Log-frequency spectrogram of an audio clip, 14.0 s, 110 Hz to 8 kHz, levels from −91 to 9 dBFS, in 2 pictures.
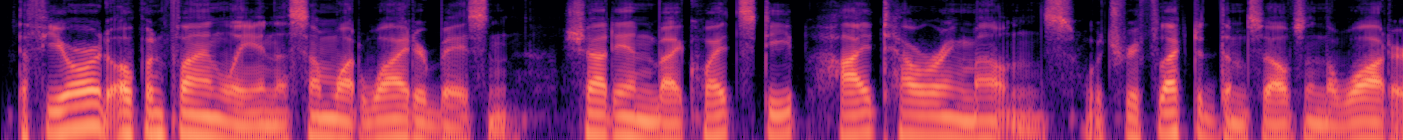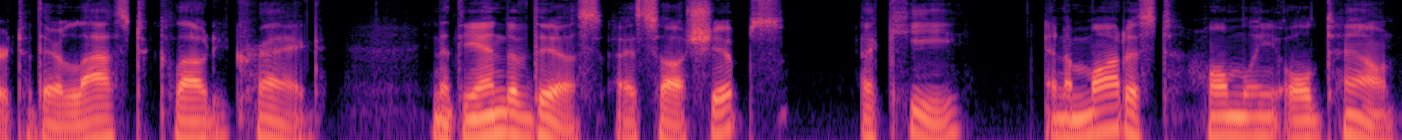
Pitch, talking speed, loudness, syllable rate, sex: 105 Hz, 190 wpm, -19 LUFS, 5.4 syllables/s, male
